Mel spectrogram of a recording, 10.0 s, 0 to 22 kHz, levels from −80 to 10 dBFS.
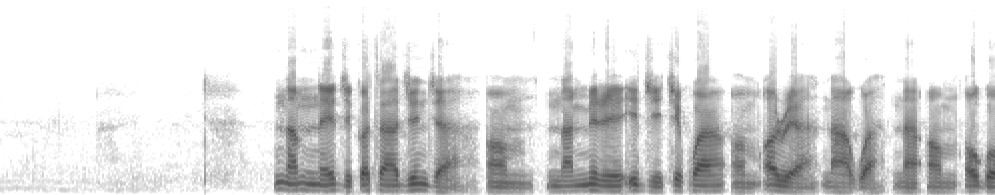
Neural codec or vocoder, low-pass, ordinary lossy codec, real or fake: codec, 44.1 kHz, 7.8 kbps, DAC; 19.8 kHz; none; fake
